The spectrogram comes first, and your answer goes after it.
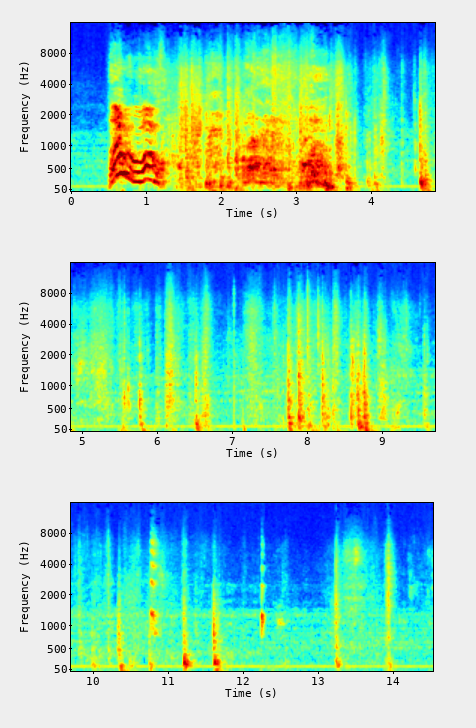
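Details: Rhodesian Ridgebacks Zahara and Weya roughhousing in the morning inside a room: an opening burst of loud growling and barking, then fading to scattered soft huffs, clicks and thumps.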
